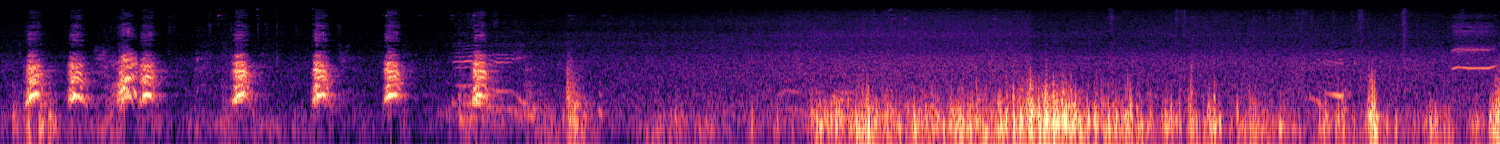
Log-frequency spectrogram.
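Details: Shay, a dog at Bridge of Dee, puts greyhounds in their place: about eight sharp barks come roughly every half second, then give way to scuffling and rustling noise.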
